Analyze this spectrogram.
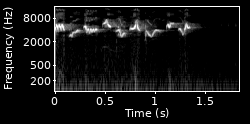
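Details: Wild European goldfinch delivering a rapid, tinkling twitter of about ten bright slurred notes in under a second and a half, then silence.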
